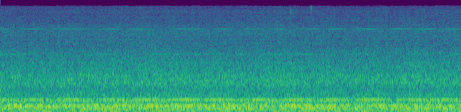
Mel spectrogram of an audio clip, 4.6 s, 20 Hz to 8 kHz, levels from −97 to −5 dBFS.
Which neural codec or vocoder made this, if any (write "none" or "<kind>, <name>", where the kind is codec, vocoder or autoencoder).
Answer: none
